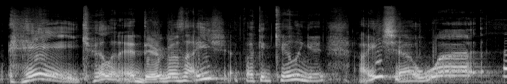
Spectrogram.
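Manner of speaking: hammed-up fan cheer on the dance; mock cheering. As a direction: hype her up, tongue in cheek.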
